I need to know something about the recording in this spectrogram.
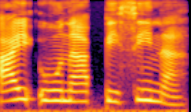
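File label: there is a swimming pool, Spanish, female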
